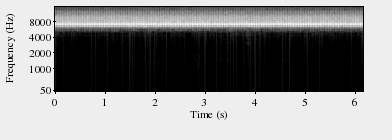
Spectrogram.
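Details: Steady high-pitched buzzing trill of grasshoppers, even and unchanging, with a soft regular pulse roughly twice a second, and nothing else audible.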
